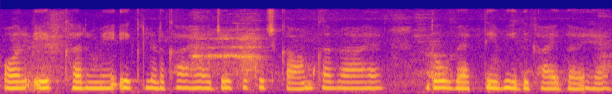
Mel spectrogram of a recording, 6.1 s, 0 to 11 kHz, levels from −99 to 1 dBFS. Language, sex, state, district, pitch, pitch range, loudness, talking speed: Hindi, female, Bihar, West Champaran, 225 Hz, 215-235 Hz, -17 LUFS, 195 wpm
